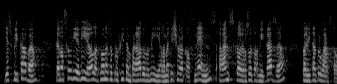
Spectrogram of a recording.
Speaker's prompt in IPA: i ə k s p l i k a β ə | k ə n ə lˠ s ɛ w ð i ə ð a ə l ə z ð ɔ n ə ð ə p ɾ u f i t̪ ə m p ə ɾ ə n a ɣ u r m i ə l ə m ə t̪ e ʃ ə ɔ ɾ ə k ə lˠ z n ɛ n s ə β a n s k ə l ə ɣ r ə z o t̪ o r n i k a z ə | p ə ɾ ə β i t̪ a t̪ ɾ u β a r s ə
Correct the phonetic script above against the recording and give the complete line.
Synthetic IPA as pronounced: i ə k s p l i k a β ə | k ə n ə lˠ s ɛ w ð i ə ð i ə l ə z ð ɔ n ə z ə p ɾ u f i t̪ ə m p ə ɾ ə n a ð u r m i ə l ə m ə t̪ e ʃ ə ɔ ɾ ə k ə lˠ z n ɛ n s ə β a n s k ə l ə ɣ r ə z o t̪ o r n i k a z ə | p ə ɾ ə β i t̪ a t̪ ɾ u β a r s ə

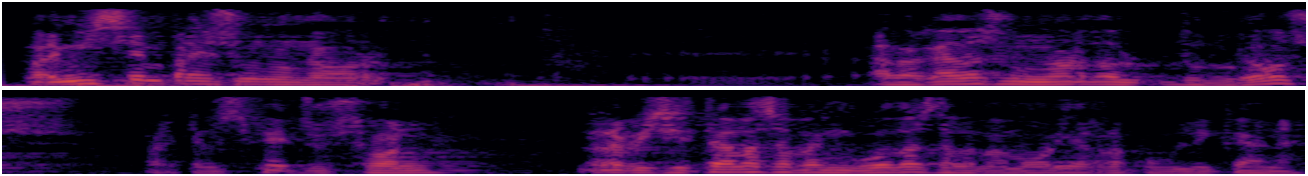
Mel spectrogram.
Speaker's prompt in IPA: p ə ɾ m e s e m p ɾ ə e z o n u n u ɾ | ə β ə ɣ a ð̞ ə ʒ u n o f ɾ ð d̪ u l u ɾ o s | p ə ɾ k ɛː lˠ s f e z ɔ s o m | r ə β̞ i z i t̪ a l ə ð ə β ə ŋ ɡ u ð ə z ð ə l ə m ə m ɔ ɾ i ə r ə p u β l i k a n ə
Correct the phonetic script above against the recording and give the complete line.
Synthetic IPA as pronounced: p ə ɾ m i s e m p ɾ ə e z u n u n o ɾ | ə β ə ɣ a ð̞ ə z u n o ɾ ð d̪ u l u ɾ o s | p ə ɾ k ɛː lˠ s f e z u s o n | r ə β̞ i z i t̪ a l ə z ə β ə ŋ ɡ u ð ə z ð ə l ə m ə m ɔ ɾ i ə r ə p u β l i k a n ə

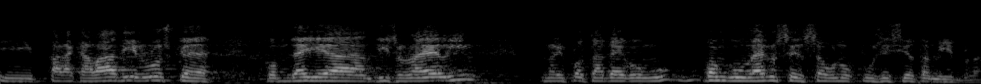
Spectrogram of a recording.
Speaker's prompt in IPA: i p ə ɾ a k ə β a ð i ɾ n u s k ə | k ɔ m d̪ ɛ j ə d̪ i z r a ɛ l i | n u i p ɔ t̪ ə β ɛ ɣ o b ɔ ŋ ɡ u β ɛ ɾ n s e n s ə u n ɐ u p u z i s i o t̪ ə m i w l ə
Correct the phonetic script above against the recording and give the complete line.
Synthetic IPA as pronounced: i p ə ɾ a k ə β a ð i ɾ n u s k ə | k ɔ m d̪ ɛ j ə d̪ i z r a ɛ l i | n o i p ɔ t̪ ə β ɛ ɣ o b ɔ ŋ ɡ u β ɛ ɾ n s e n s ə u n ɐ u p u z i s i o t̪ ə m i β l ə

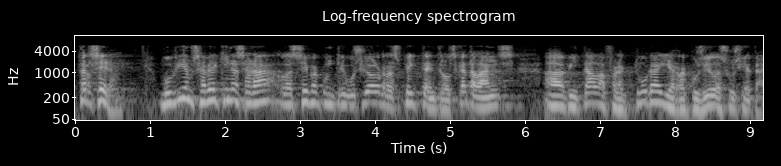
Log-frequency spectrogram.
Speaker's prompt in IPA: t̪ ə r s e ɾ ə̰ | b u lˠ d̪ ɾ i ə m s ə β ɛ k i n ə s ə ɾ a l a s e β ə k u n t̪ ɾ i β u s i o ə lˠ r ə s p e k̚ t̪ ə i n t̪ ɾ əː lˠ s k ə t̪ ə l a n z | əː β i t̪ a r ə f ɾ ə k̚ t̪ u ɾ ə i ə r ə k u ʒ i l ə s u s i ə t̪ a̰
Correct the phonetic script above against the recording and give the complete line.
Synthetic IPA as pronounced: t̪ ə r s e ɾ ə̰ | b u lˠ d̪ ɾ i ə m s ə β ɛ k i n ə s ə ɾ a l ə s e β ə k u n t̪ ɾ i β u s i o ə lˠ r ə s p e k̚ t̪ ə e n t̪ ɾ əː lˠ s k ə t̪ ə l a n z | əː β i t̪ a l ə f ɾ ə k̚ t̪ u ɾ ə i ə r ə k u ʒ i l ə s u s i ə t̪ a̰

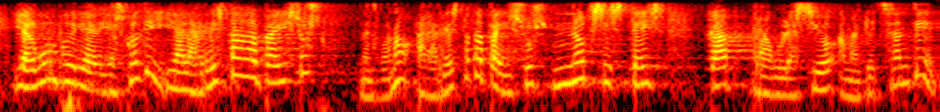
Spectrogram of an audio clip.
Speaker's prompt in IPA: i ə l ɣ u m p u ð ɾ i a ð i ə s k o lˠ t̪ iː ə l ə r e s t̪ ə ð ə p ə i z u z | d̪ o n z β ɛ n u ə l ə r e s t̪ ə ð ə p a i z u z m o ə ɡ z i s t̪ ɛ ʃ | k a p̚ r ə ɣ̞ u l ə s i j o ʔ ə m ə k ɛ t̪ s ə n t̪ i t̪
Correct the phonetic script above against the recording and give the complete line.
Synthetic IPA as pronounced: i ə l ɣ u m p u ð ɾ i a ð i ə s k o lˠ t̪ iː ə l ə r e s t̪ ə ð ə p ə i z u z | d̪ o n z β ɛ n u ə l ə r e s t̪ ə ð ə p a i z u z n o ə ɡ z i s t̪ ɛ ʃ | k a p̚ r ə ɣ̞ u l ə s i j o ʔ ə m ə k ɛ t̪ s ə n t̪ i t̪

